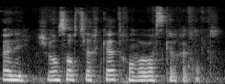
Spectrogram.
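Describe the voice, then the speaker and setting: A woman's voice: mid-range voice, level tone, fast talker, darkish tone, a little hiss or hum. A woman giving a casual oracle card reading, explaining each card in a repetitive, hesitant way. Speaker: tarot and oracle card reader.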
